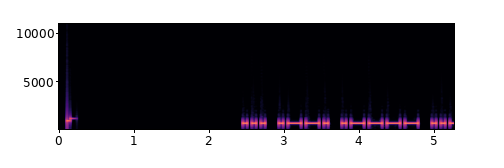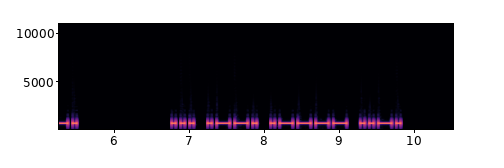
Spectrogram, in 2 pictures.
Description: Morse code, heard as a keyed tone, about 20 wpm, 700 Hz. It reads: SP1F SP1F
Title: DXCC-100 Call Signs - 4 Characters - Repeated 2x - 20wpm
